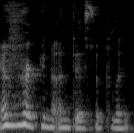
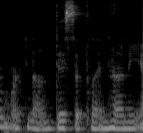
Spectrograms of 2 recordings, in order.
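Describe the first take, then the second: First: Louder repeat through a laugh; amused, laughing self-tease. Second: Said in the usual way. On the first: Real, not acted. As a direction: laugh it out at yourself. Laughing repeat of her own line.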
